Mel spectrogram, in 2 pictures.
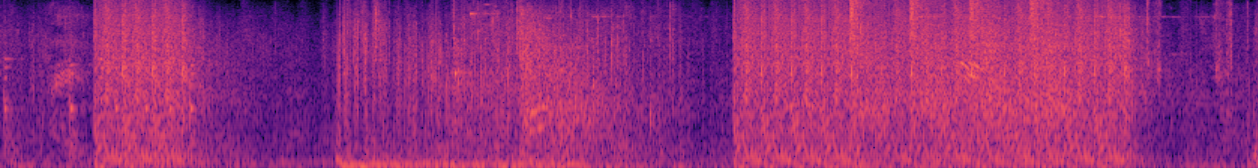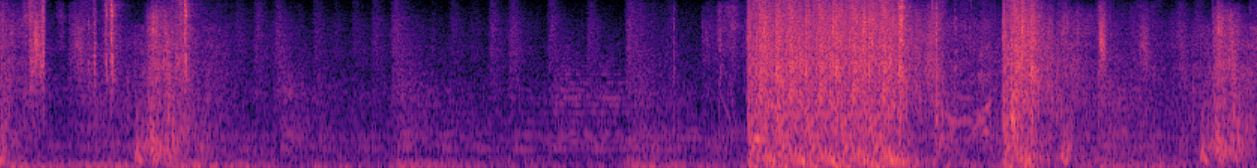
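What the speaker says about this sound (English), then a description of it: "I got some new pistols. They apparently are a dual-wield weapon." Dual-wielded pistols fire in a video game where the player fights Nazis: loud rapid volleys in several long bursts, separated by quieter stretches of distant booms and someone talking.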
